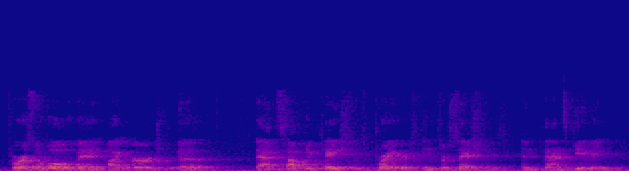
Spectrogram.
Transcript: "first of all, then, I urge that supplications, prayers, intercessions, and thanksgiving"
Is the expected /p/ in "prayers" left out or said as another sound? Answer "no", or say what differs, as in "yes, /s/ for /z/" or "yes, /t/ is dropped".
no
